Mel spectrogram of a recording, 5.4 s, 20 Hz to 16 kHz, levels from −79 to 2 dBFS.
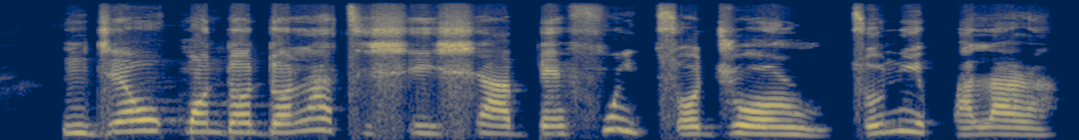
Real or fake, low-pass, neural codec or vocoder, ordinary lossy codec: fake; 14.4 kHz; vocoder, 48 kHz, 128 mel bands, Vocos; none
